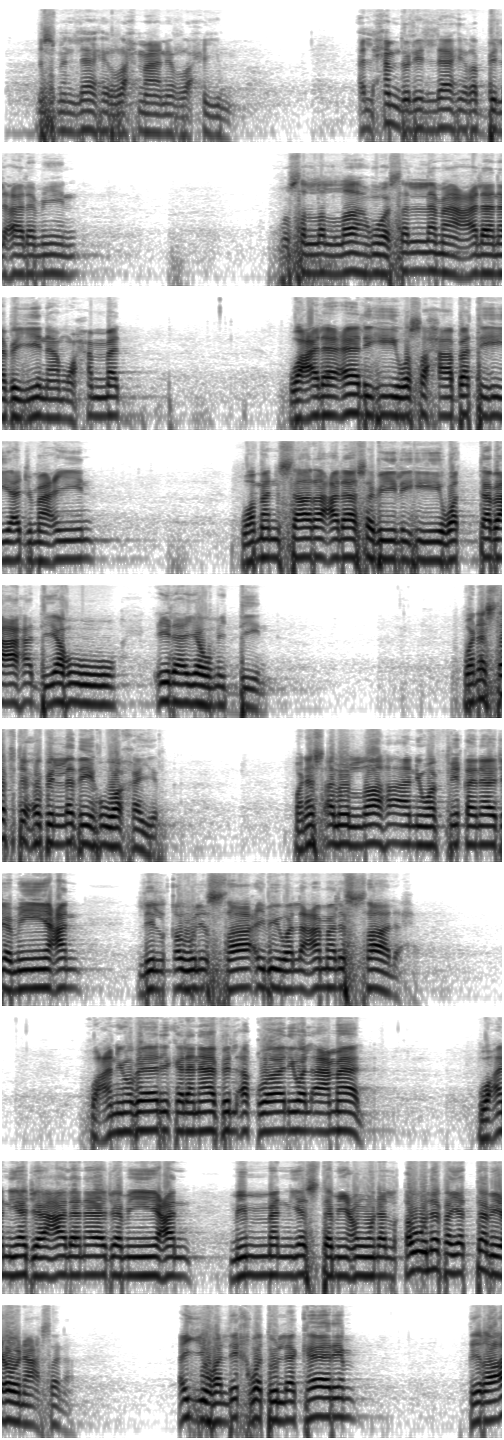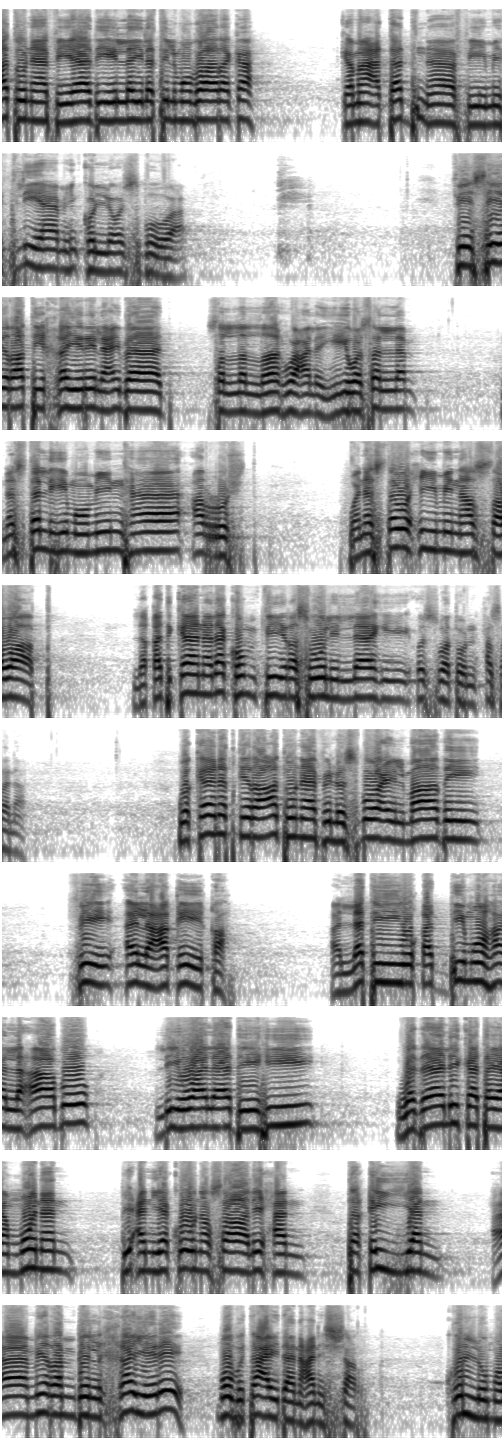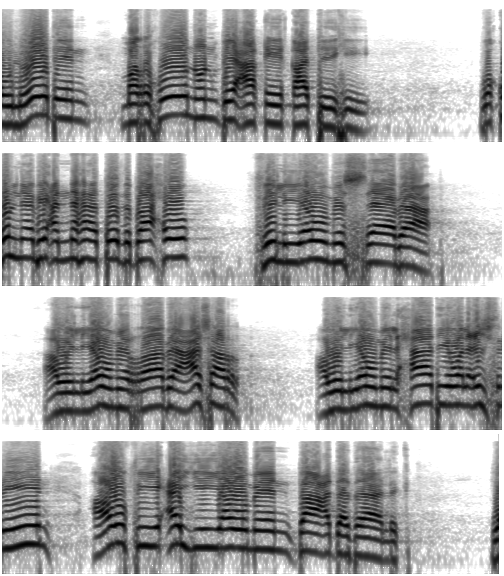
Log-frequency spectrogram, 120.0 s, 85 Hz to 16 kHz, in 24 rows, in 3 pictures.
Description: تاريخ النشر ٢١ ربيع الثاني ١٤٣٨ هـ المكان: المسجد الحرام الشيخ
